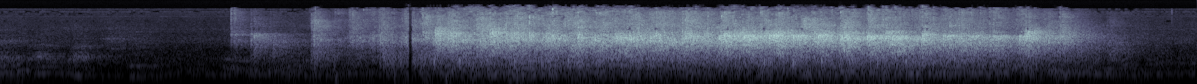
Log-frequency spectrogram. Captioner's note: clap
